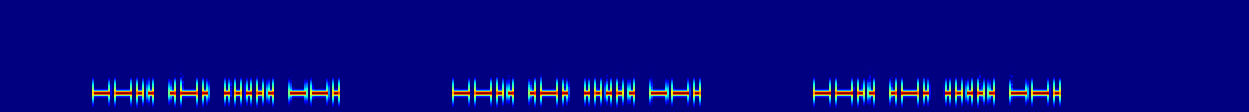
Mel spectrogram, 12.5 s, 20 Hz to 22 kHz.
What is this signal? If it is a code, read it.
Morse code, heard as a keyed tone, about 22 wpm, 700 Hz. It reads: ZR5G ZR5G ZR5G
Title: DXCC-100 Call Signs - 4 Characters - Repeated 3x - 22wpm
